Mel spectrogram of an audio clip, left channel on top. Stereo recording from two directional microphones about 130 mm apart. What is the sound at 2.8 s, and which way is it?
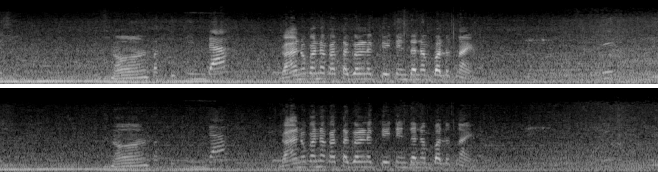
Speech, 35° right (ahead or behind).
